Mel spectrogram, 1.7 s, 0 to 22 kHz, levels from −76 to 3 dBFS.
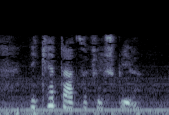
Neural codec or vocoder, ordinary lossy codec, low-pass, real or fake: none; MP3, 32 kbps; 7.2 kHz; real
